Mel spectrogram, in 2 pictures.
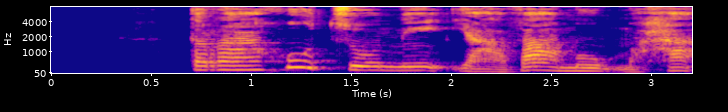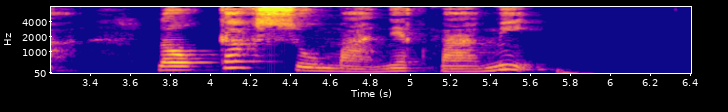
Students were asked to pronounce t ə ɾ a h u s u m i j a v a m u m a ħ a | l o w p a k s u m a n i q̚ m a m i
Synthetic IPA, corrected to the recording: t ə ɾ a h u t͡s u n i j a v a m u m ə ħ a | l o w k a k s u m a n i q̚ m a m i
